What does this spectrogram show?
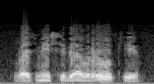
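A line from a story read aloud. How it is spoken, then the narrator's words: Barked order. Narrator (Russian): рявкнул Гарри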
